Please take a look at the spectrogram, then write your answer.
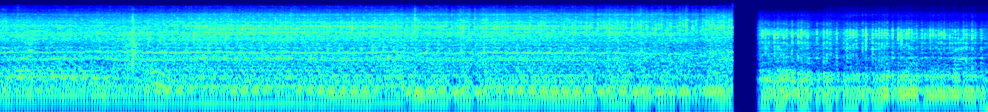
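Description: A DIY turbocharged Subaru engine with a homemade exhaust manifold idles low and steady, a dense rumbling drone with faint irregular knocking throughout, cut by a brief dropout near the end.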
